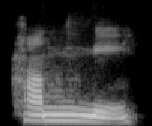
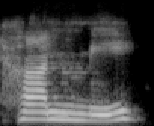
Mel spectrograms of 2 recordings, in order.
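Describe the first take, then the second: First: The middle consonant sounds like an m. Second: The middle consonant sounds like a clear n. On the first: The speaker calls it right. "It's this M sound" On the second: The speaker calls it wrong. "So you'd think it would be Hanmi"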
